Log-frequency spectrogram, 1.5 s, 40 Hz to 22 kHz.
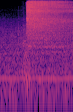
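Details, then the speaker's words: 1973 Mercury Cougar AC system: vacuum machine hooked up after compressor install; steady hum, then a rush of hiss as the pump starts pulling down. Normal vacuum pump operation. "It's starting to make the vacuum."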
